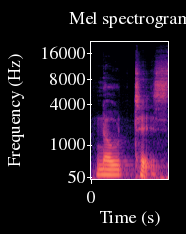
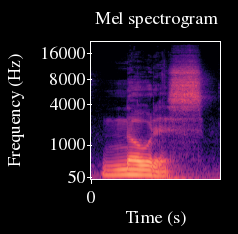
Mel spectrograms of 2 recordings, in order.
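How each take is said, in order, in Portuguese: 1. O t é um som de t claro e nítido. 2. O t é com batida, soando como um r rápido. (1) "por ser britânica, ela vai falar notice" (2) "Eu falo com um sotaque mais americano, então vai ser notice. O T tem som de R"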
